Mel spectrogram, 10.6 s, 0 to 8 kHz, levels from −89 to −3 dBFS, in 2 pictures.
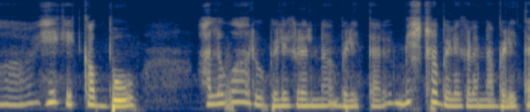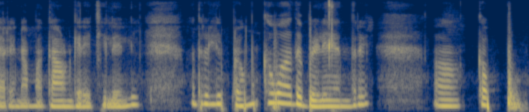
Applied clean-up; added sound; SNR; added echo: none; Finger snapping; 11 dB; none.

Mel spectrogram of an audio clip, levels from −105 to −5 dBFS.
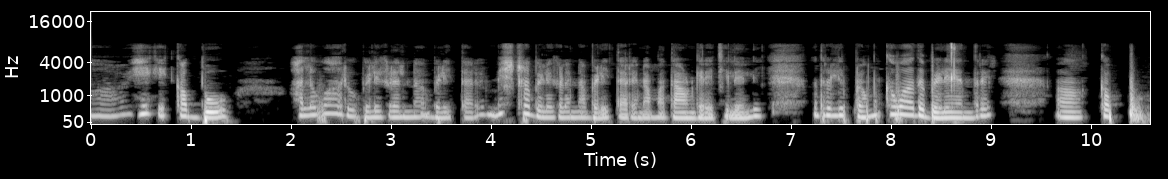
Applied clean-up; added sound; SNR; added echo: classical method Wiener filter.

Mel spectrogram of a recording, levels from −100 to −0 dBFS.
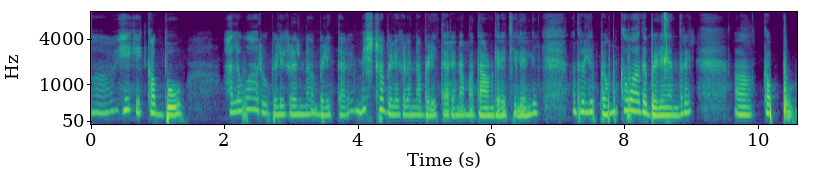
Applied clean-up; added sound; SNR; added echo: neural mask model Resemble Enhance denoiser.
